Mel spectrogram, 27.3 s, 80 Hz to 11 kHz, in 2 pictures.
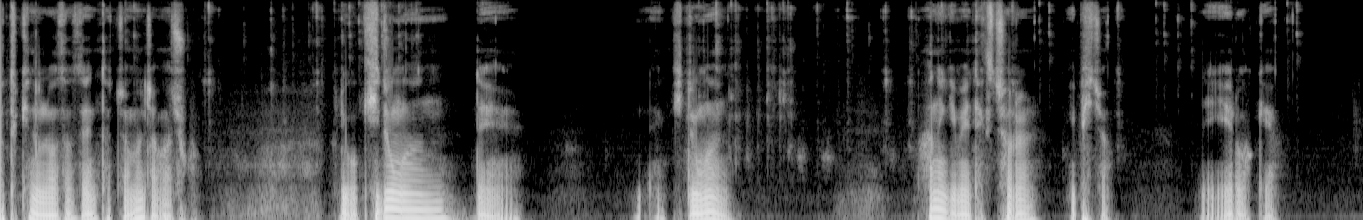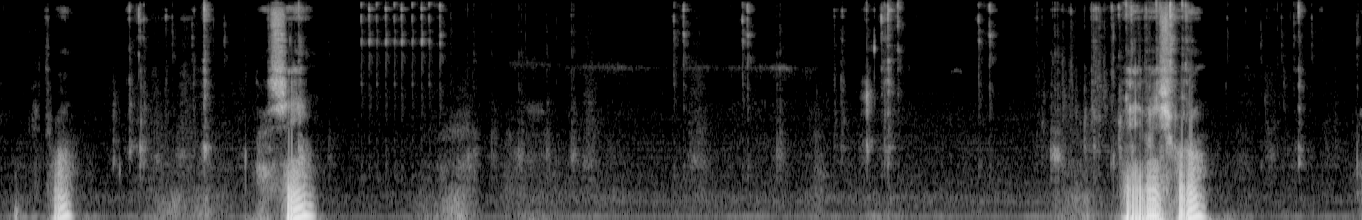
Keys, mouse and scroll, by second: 1.5 shift+click, 1.7 shift+scroll, 2.0 shift+middle click, 3.1 shift+middle click, 3.4 space, 7.0 space, 7.1 Escape, 7.8 Escape, 7.9 space, 8.7 shift+middle click, 9.5 shift+middle click, 10.0 shift+middle click, 10.2 shift+scroll, 11.1 shift+middle click, 11.3 shift+middle click, 15.0 ctrl+g, 15.6 shift+middle click, 16.6 shift+middle click, 22.5 shift+v, 22.7 shift+right click, 24.5 space, 24.6 Escape, 25.3 space, 25.4 Escape, 26.7 shift+middle click.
